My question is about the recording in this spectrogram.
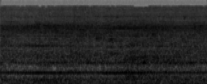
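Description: Faint steady hum of a running reef aquarium's pumps and equipment, with a thin steady tone above it and a light hiss.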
